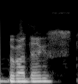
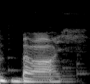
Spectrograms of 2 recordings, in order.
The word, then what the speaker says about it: Bros.: na verdade é como a gente pronuncia mesmo, né? Não é bros. É, é nos Estados Unidos e na Inglaterra, onde fala inglês, é, é brothers. Só que bros é a abreviatura, né? De brothers.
